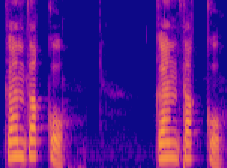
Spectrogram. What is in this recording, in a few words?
"kvn rakko", Muscogee; Mvskoke Words with Repeated Consonants; Onvkv Ohhvyayices; A Dictionary of Creek/Muskogee; SIL International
